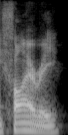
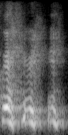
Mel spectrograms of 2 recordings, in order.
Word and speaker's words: Fairy: Fairy liquid, which is interesting because in Spanish pronunciation you say fiery. Ah, fairy. But we say fairy because fairy is other in Spanish.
